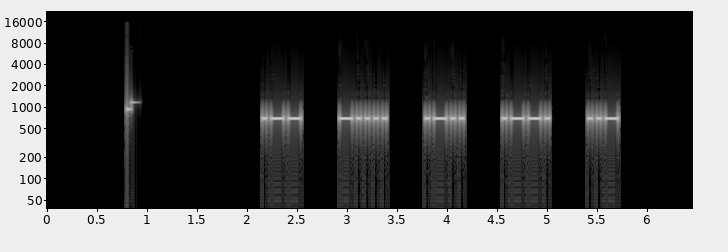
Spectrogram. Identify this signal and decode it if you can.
Morse code, heard as a keyed tone, about 28 wpm, spaced as for 16 wpm, 700 Hz. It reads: W6LPU
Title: USA Call Signs - 3x Character Spacing - 28wpm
